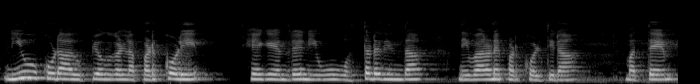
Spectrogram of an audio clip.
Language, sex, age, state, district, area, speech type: Kannada, female, 30-45, Karnataka, Chikkamagaluru, rural, spontaneous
